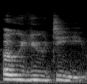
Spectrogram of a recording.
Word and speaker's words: oud: I can't believe I can't pronounce this. It's quite oody, O-U-D, oud, that's what I mean.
